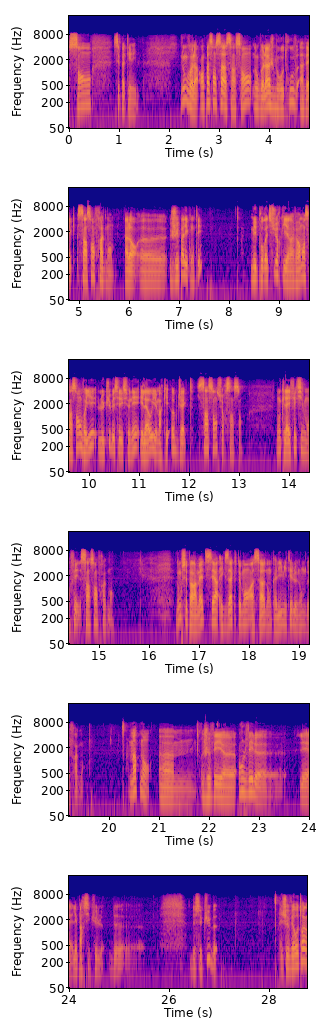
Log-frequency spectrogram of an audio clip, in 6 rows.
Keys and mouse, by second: 2.3-4.8 drag, 5.4-6.6 middle drag, 7.3-12.4 middle drag, 15.3 x, 16.5-17.9 drag, 17.9 middle click, 18.4-23.1 drag, 25.3-27.9 drag.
